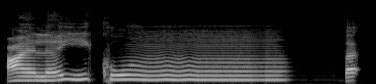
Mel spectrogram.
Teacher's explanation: jadi ada pertemuan mim sukun bertemu ba terjadilah dengungan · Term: Ikhfa Syafawi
